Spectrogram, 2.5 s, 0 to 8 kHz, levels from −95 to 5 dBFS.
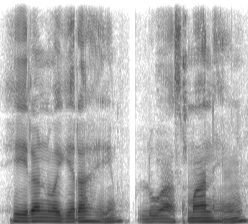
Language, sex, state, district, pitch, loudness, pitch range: Hindi, male, Chhattisgarh, Balrampur, 110 Hz, -19 LUFS, 105-115 Hz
